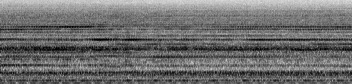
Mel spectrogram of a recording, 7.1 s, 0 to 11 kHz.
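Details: Denford Triac CNC converted to Mach 3 with a Panasonic 1.5 kW servo spindle motor: the spindle whine climbs with speed with a rough gritty edge, and the upper bearing support gets very hot; bearings suspected, not confirmed.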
